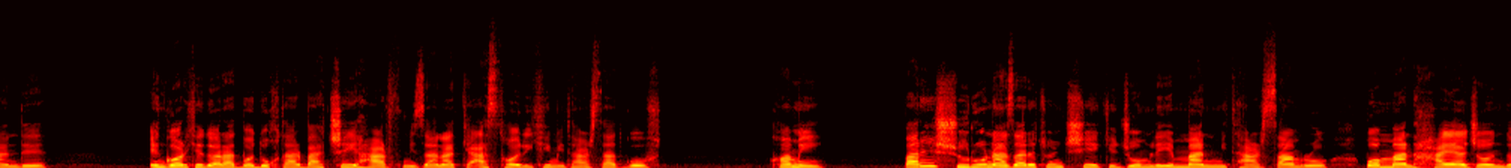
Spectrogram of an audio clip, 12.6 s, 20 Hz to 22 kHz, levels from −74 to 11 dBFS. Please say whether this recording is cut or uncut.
uncut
